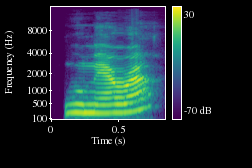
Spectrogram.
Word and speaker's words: Woomera: He launched two solar sounding rockets from Woomera. Did I pronounce that correct, Dr. Strong? Woomera, Boomerang. Woomera, South Australia.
